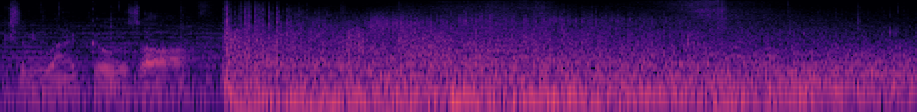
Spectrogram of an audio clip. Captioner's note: site exploding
